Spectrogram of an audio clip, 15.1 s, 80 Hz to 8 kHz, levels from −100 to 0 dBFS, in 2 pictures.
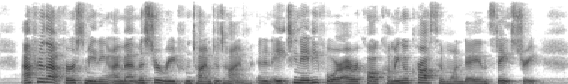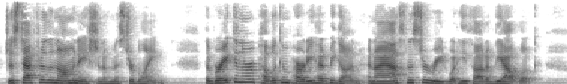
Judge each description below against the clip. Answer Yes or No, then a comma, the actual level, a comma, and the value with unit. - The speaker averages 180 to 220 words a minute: Yes, average, 200 wpm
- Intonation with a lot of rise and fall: No, average, 3.6 semitones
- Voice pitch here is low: No, high, 195 Hz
